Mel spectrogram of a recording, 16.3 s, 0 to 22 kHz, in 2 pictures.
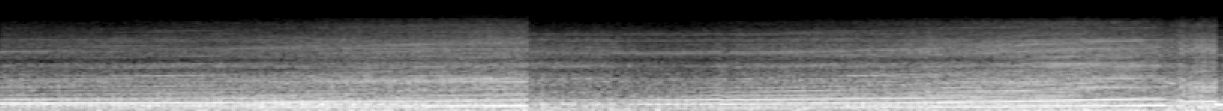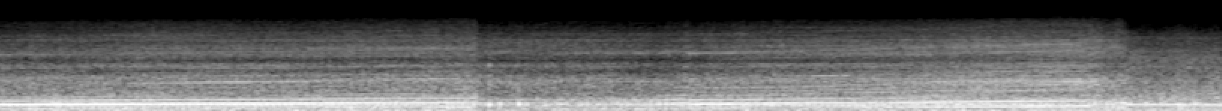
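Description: Honda CB600F Hornet's inline-four through a Mivv X-cone exhaust, pulling hard under acceleration: the revs climb steadily and then drop sharply four times, about every four seconds, at the gear changes.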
